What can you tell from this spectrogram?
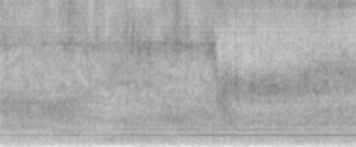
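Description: Pond fountain jet splashing into the water: a steady rushing noise, with a thin steady whine alongside it.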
